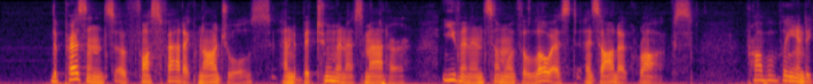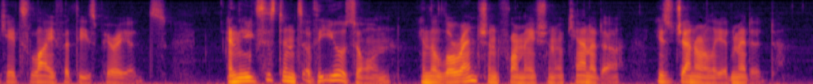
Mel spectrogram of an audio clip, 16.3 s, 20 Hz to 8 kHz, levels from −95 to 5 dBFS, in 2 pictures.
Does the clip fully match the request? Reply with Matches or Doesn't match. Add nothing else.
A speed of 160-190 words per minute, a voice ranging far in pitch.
Doesn't match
